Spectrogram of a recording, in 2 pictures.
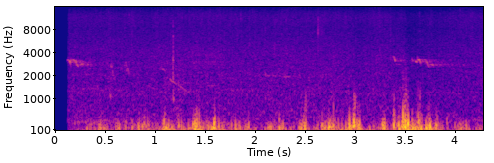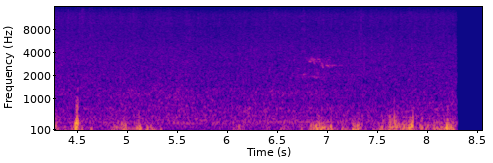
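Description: Wind gusting against the microphone, with rustling. A bird chirps briefly three times.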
